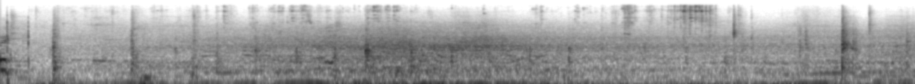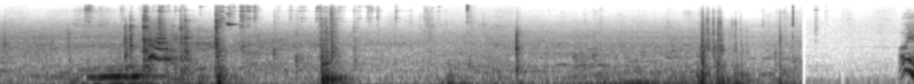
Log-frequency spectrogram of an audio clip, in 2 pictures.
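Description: Keys and shop doors being worked while the shop is locked up: scattered clicks and clanks over a steady low rumble of handling noise on a body-worn camera. It all cuts off suddenly near the end.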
